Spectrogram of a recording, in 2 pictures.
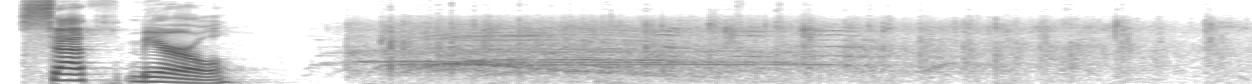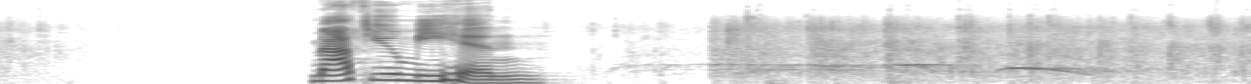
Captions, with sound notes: Seth Merrill. (audience applauds) Matthew Meehan. (audience applauds)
